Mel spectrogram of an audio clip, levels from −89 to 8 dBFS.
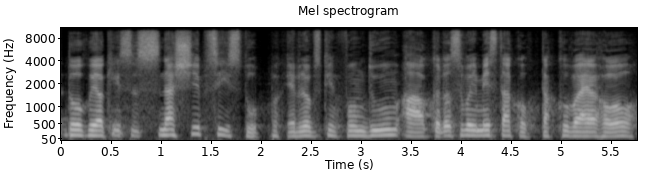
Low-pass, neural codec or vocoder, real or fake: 9.9 kHz; codec, 16 kHz in and 24 kHz out, 0.4 kbps, LongCat-Audio-Codec, two codebook decoder; fake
